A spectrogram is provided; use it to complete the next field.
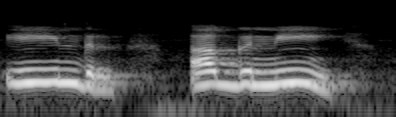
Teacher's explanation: इ और अ पर ज्यादा जोर दिया जाता है। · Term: बलाघात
